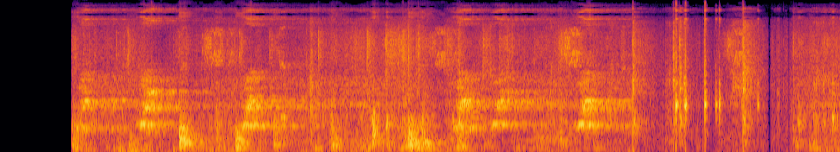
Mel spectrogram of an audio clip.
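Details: Siberian Husky puppies, four weeks old, play fighting among littermates; short yips, squeaky whines and growly snarls tumble over one another against a steady noisy background, with a brief human voice mixed in.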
